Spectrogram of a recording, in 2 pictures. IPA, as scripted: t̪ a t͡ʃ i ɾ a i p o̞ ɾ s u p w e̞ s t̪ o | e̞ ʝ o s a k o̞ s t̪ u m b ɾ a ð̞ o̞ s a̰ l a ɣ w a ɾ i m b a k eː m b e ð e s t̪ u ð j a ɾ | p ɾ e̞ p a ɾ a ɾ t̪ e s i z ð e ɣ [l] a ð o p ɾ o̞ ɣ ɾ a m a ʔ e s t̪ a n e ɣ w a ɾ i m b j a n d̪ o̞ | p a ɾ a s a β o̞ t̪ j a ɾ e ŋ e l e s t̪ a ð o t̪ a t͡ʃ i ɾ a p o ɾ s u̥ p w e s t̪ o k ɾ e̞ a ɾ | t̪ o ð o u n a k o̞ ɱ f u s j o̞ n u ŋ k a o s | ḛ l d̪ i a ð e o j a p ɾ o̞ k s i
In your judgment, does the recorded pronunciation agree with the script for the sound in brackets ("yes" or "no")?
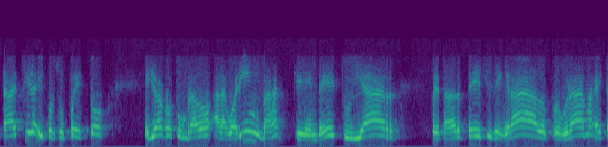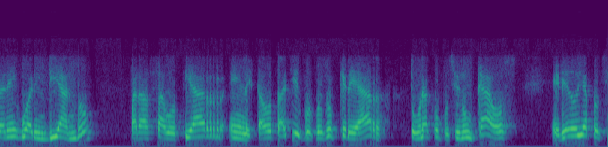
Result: no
